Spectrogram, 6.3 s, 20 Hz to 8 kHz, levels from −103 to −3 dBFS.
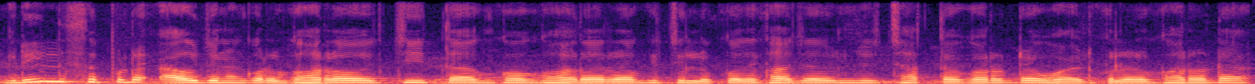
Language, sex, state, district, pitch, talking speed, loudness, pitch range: Odia, male, Odisha, Nuapada, 175 Hz, 155 wpm, -14 LUFS, 165-180 Hz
